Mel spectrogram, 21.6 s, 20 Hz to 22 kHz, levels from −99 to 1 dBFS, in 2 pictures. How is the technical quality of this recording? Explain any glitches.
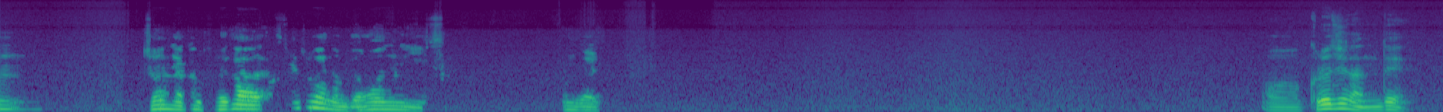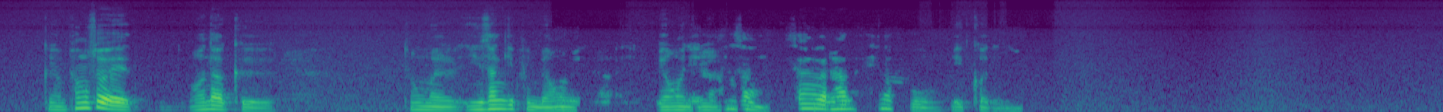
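The recording has two clear problems, both tied to moments when both sides of the call were talking.

The first is speech suppressed in double talk. The speech dips sharply at 1.08–1.78 s, 1.97–2.80 s, 3.01–3.45 s, 15.10–15.57 s, 16.03–16.82 s and 17.04–17.69 s. The early drops are deep, around 20 to 25 dB. The last two are milder, near 10 dB. The talker sounds pulled back or chopped in pieces. The likely cause is an echo canceller that could not tell this talker from the loudspeaker echo, so it turned everything down.

The second is the other side's voice leaking through, at 17.53–17.59 s. It is a brief scrap of a second voice, very faint, roughly 30 dB below the main speech. It lands inside the last suppressed stretch. The likely cause is loudspeaker sound reaching the microphone that the echo canceller did not fully remove.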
